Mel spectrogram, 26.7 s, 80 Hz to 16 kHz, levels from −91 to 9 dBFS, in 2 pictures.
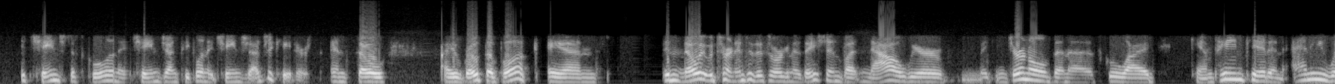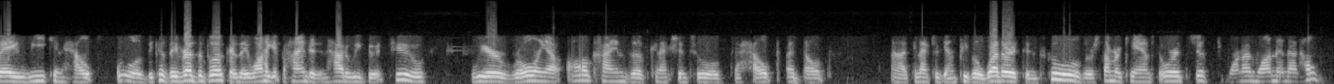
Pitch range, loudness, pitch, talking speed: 150-185 Hz, -13 LUFS, 165 Hz, 210 wpm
